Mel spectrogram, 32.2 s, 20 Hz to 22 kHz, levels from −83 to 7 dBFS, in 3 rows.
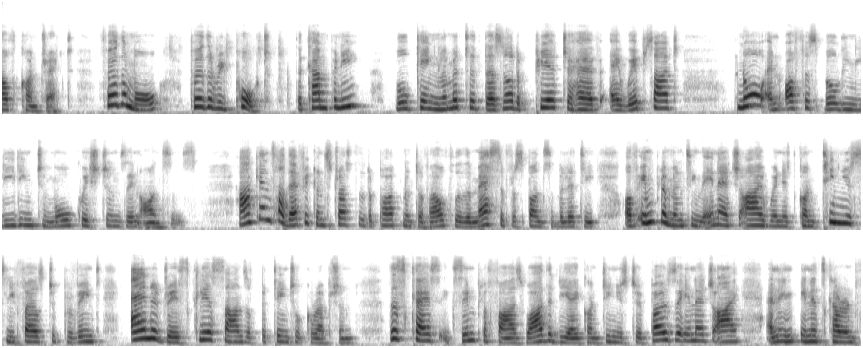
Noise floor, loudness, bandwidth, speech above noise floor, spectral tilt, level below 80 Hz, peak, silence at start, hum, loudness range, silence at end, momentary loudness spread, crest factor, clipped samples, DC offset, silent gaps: -51 dBFS; -17 LUFS; 9 kHz; 35 dB; -6 dB/octave; -56 dBFS; 0 dBFS; 0 s; none; 5 LU; 0.05 s; 13 LU; 16 dB; under 0.1%; under 0.1%; none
